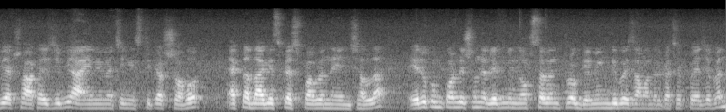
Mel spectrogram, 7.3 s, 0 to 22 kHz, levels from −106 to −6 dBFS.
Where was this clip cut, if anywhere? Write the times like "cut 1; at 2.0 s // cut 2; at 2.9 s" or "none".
none

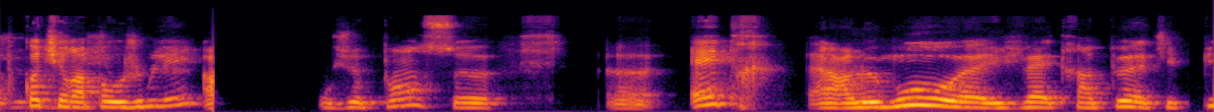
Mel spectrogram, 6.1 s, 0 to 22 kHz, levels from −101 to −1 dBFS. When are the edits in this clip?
cut 1; at 0.9 s

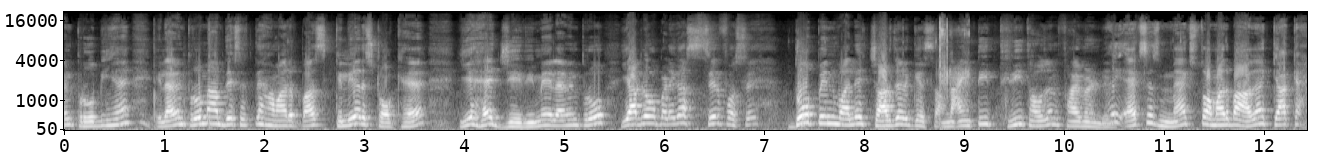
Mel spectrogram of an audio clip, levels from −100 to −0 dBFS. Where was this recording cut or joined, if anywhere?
cut 1; at 5.5 s // cut 2; at 6.9 s // cut 3; at 8.7 s // cut 4; at 10.5 s

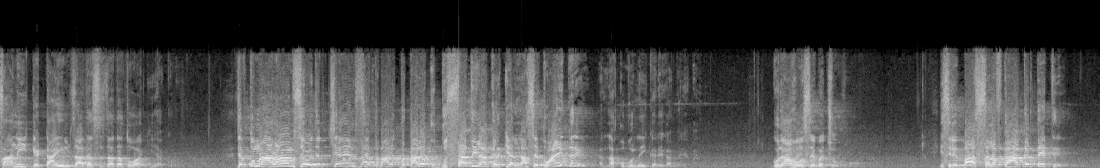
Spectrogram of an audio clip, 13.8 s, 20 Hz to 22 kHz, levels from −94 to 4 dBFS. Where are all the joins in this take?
cut 1; at 4.4 s

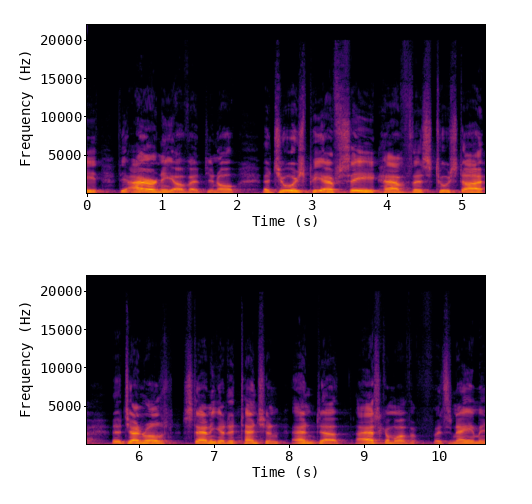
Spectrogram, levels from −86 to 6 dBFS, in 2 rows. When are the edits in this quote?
cut 1; at 3.9 s // cut 2; at 7.9 s

